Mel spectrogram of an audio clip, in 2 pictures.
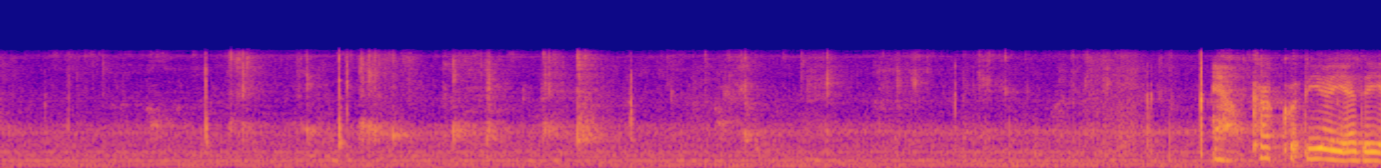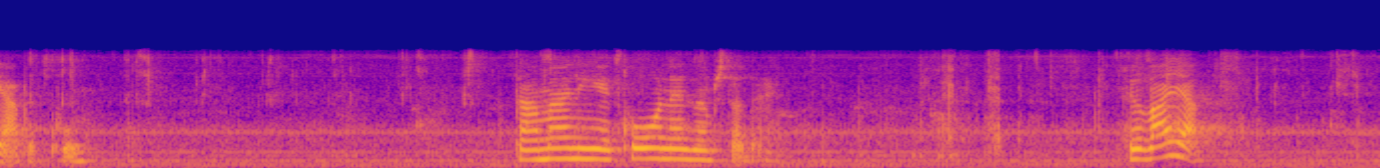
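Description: A puppy gnaws and chews on a toy nearby.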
